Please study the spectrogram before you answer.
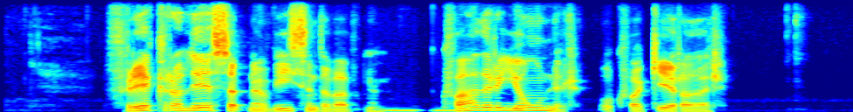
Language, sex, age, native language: Icelandic, male, 18-19, Icelandic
